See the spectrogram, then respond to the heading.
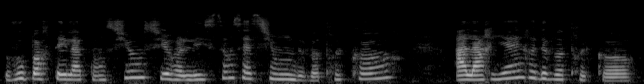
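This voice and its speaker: A woman leading a guided yoga nidra relaxation as an instructor, giving calm, soothing, measured instructions with long pauses. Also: on the high side.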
